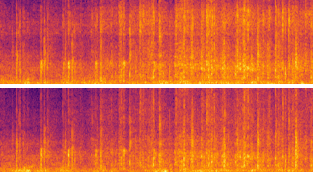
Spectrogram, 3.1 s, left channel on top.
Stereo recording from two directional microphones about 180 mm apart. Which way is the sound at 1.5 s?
35° left (ahead or behind).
